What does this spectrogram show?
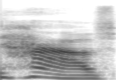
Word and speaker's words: have: in the word have have to in this phrase the final v in have is almost always unvoiced which means the v is pronounced like an f consonant why because of assimilation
